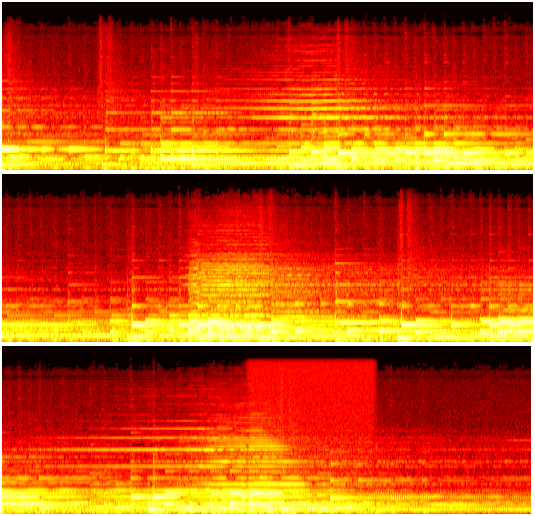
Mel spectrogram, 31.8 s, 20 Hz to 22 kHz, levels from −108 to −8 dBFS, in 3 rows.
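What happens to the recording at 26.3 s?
At 26.3 s the sound is inside a spell of digital radio blending to analogue, running from 26.09 to 28.76 s. The receiver lost its digital signal and cross-faded over about 110 ms to the station's FM broadcast, then returned. Loudness holds steady, but hiss rises to around 30 dB below the programme. On a spectrogram a faint broadband noise floor fills the gaps across that span; the waveform envelope shows no level step.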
